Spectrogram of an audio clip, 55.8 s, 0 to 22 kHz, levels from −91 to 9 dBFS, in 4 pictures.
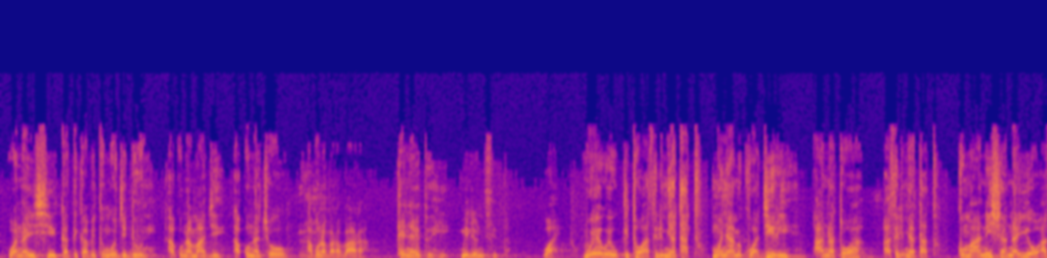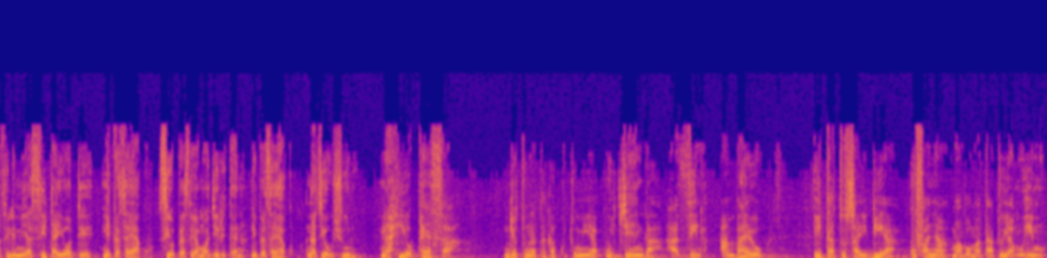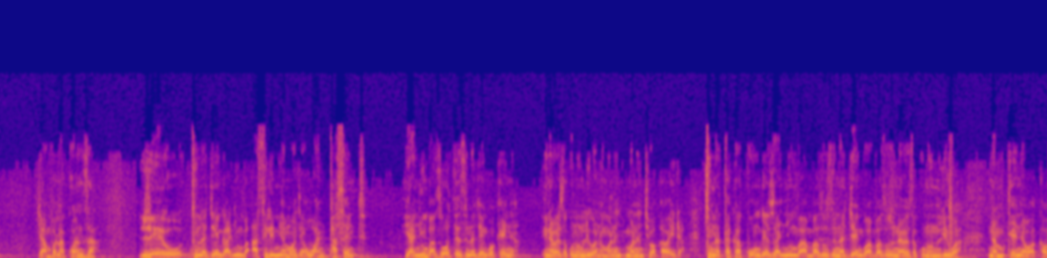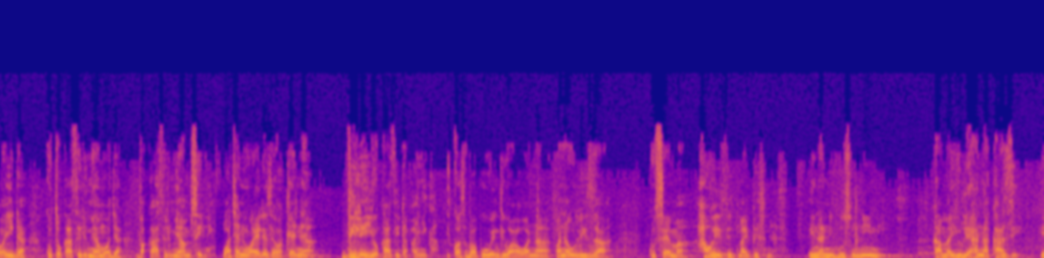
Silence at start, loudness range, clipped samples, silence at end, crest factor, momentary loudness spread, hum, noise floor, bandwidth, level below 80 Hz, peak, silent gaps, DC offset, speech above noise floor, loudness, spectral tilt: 0.1 s; 3 LU; under 0.1%; 0 s; 14 dB; 9 LU; none; -46 dBFS; 12 kHz; -62 dBFS; -4 dBFS; none; under 0.1%; 28 dB; -19 LUFS; -4.5 dB/octave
